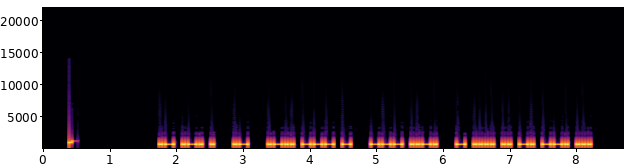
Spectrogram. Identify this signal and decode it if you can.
Morse code, heard as a keyed tone, about 28 wpm, 700 Hz. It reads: ARE A LOT OF THINGS
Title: Sets of 5 Words Encore2 28wpm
